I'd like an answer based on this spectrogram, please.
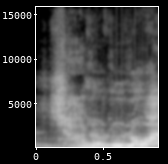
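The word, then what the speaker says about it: Charleroi: の 3 位のやつは、シャルルロワって読むの、はい、あれ。そうです。シャルルロイ。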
